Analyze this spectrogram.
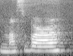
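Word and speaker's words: Musselburgh: Edinburgh is spelled Edinburgh but it's pronounced musselboro like Edinburgh it's a town I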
